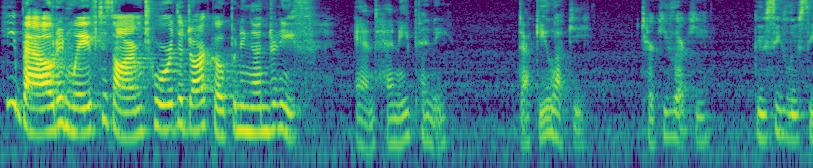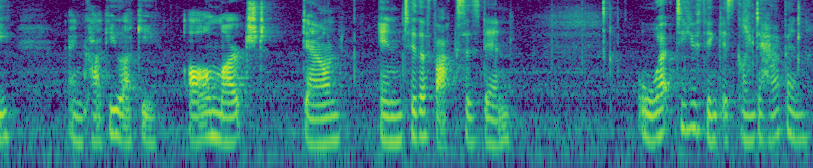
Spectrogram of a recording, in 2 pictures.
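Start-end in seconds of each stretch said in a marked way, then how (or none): 3.5-13.2 soft, low narration with pauses; hushed suspense. A narrator's reading. Narrator as birds march into the fox's den, hushed. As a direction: drop down and name each one ominously.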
